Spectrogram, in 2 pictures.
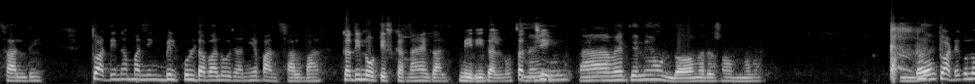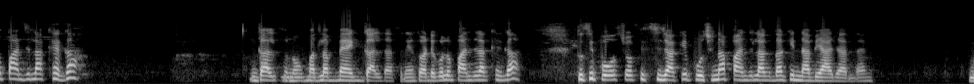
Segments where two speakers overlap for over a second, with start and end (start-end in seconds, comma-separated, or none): none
